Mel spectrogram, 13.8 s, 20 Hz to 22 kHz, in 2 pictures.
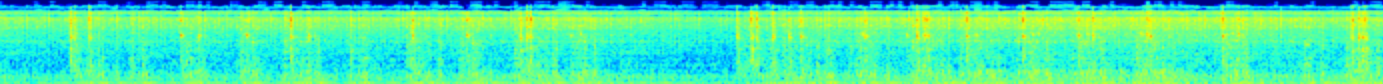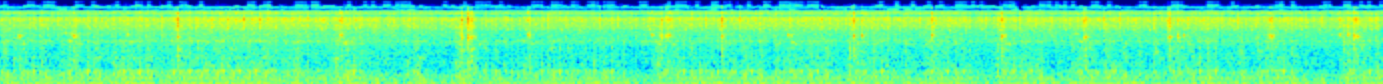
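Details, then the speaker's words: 1937 Chevy truck six, sitting about 45 years, steady deep rumble with even firing, no knocks or misses, idling on ether/starting fluid; carburetor froze up from running on ether that long, but it runs. "woo she runs the carburetor froze up from running her off the old ether that long but she's a runner"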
